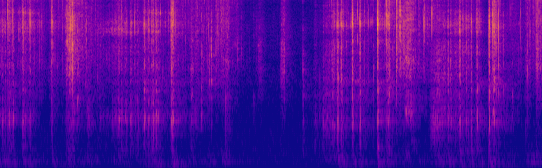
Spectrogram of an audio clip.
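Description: A metal utility blade cuts through a solid bar of dry, cream-white soap, and crumbly flakes fall off. The result is a quiet, bright, dry crunching and crackling with short scraping bursts, broken by a brief near-silent pause midway before the crunching resumes.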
